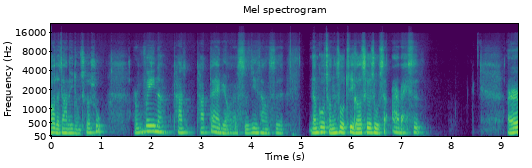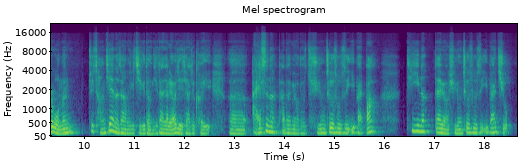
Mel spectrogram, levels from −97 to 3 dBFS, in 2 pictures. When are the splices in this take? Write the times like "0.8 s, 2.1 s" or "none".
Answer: none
